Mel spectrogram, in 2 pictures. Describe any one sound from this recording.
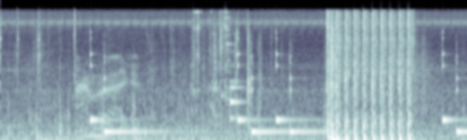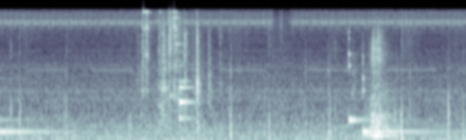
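Short electronic beeps sound several times.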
